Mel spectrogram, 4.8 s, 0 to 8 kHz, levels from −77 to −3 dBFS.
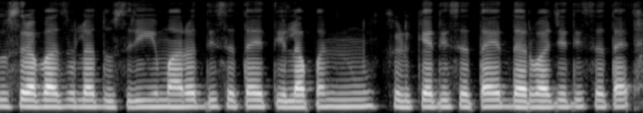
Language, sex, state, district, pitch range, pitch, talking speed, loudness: Marathi, female, Maharashtra, Sindhudurg, 170-180 Hz, 175 Hz, 185 wpm, -18 LUFS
